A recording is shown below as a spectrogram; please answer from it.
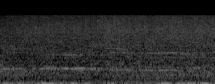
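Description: Steady low background ambience with a faint held tone that fades out near the end.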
